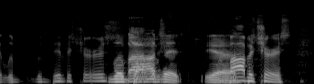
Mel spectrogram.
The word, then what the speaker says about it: Lubavitch: Lubavitch, yeah.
